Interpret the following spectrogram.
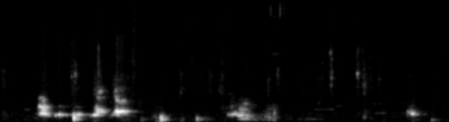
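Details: A home puppy pen holds a litter of five blenheim Cavalier King Charles Spaniel puppies born on New Year's. A quick run of squeaky, rising yelps and whimpers tumbles out, then fades to a few scattered, softer whines and a faint squeak.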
